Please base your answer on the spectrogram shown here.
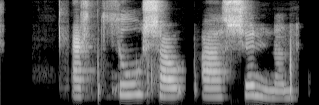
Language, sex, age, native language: Icelandic, female, 9, Icelandic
